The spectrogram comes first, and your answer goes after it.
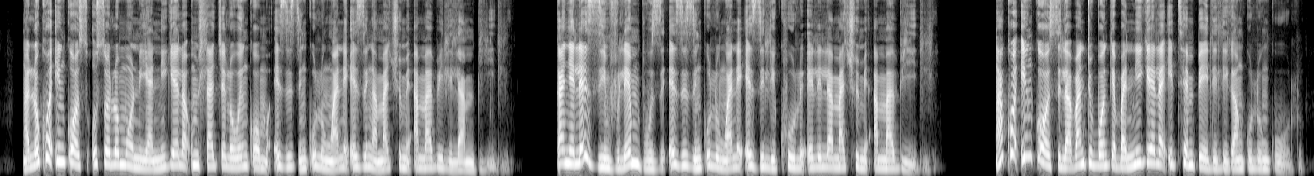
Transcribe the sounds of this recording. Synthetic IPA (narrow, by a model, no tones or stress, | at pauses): ŋalɔkʰɔʔiŋkʼosi̥usɔlɔmonijaniɣɛlaʔum̩ɬat͡ʃʼɛlɔwɛŋkʼɔmɔ̰ʔeziziŋkʼuluŋwanɛʔeziŋamat͡ʃʼumiʔamaβililambʱiːli | ɣaɲɛleziɱvʱulembʱuziʔeziziŋkʼuluŋwanɛʔezilikʰuluʔelilamat͡ʃʼumiʔamaβiːli | ŋakʰɔʔiŋkʼosilaβantʼuβɔŋkʼɛβaniɣɛlaʔitʰɛmpʼeliliɣaŋkʼuluŋkʼṵːlu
